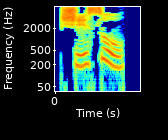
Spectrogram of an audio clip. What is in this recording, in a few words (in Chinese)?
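"食宿", Mandarin Chinese; hsk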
